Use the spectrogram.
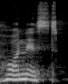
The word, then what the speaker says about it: honest: And because O is the vowel sound that the word sounds like, despite the spelling of the word honest being HONEST, beginning with H, the sound is O,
